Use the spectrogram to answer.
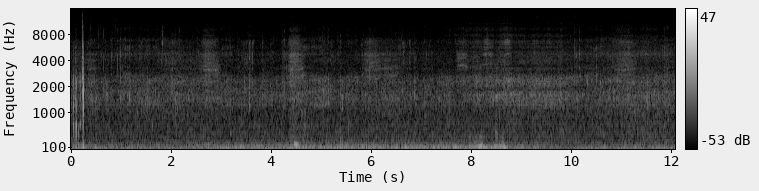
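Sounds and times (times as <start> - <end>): paddle strokes splashing: 0.0 - 12.0
wind rumble on microphone: 0.0 - 12.0.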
